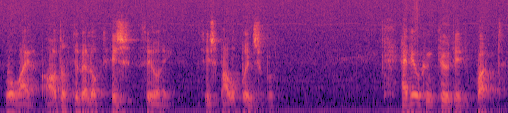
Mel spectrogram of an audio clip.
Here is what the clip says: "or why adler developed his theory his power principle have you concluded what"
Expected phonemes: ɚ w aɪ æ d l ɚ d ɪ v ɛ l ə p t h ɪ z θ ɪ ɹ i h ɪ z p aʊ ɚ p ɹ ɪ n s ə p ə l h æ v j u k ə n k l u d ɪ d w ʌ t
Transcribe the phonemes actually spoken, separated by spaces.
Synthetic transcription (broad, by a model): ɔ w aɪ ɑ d ɚ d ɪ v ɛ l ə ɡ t h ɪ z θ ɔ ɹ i h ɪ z p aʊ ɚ p ɹ ɪ n s ə p ə l h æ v j u k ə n k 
